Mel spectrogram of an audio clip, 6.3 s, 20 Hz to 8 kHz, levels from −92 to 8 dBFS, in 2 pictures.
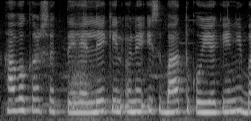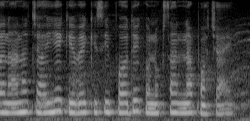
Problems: constant background noise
